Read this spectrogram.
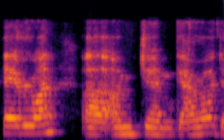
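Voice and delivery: normal talking voice

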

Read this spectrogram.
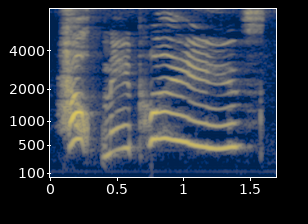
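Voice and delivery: high, loud plea; crying out for help. Acted. Trapped mouse calling for rescue, crying out high and loud. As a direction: cry out high, stretching the final word. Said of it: "The mouse cried out".

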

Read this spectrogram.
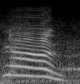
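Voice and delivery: sudden high shout of dismay. Real, not acted. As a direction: yell it out in shock. Ball goes in, shouts.

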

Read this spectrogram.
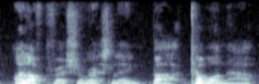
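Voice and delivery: ordinary talk

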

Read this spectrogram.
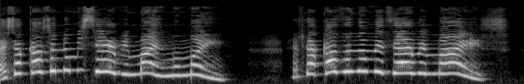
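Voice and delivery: put-on very high, squeaky little-baby voice; high pretend baby voice, slowing on the last line. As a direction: speak for the baby as a tiny squeaky toddler.

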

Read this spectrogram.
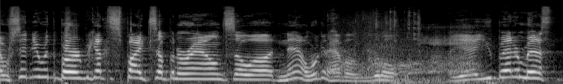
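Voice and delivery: normal talking voice

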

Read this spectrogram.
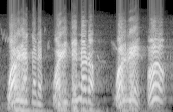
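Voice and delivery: high-pitched shooing; scolding. Acted. Man shooing quarrelling children away with a threat, scolding. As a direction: chase them off with a threat.

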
